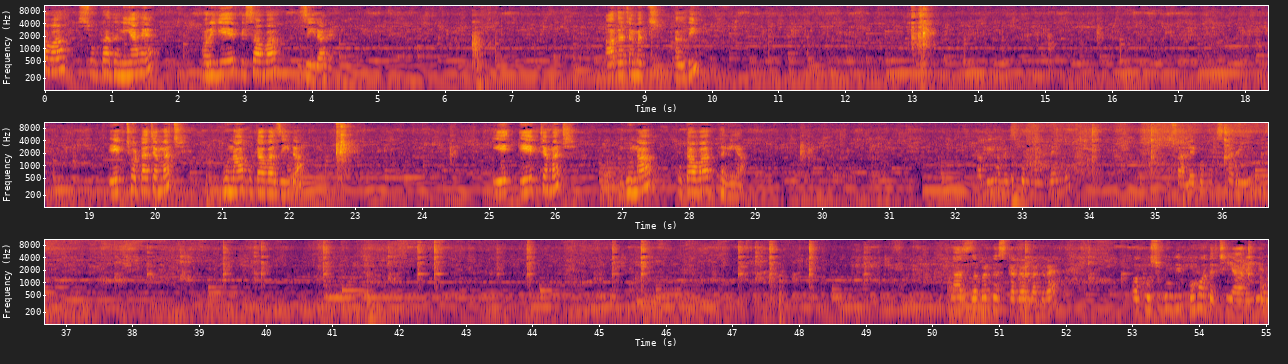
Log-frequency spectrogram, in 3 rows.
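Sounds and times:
background music: 0.0s - 55.0s
food frying: 0.0s - 55.0s
spatula scraping a pan: 32.1s - 50.6s, 51.3s - 53.1s.

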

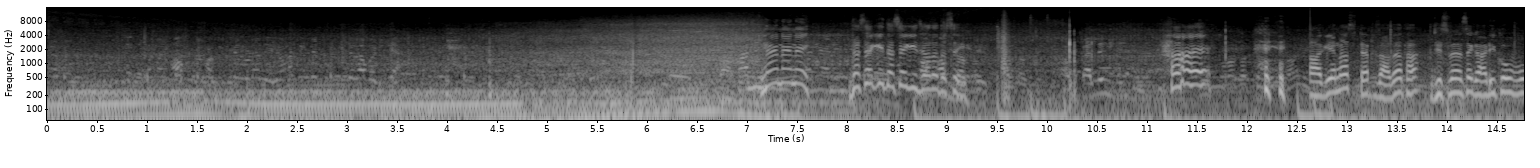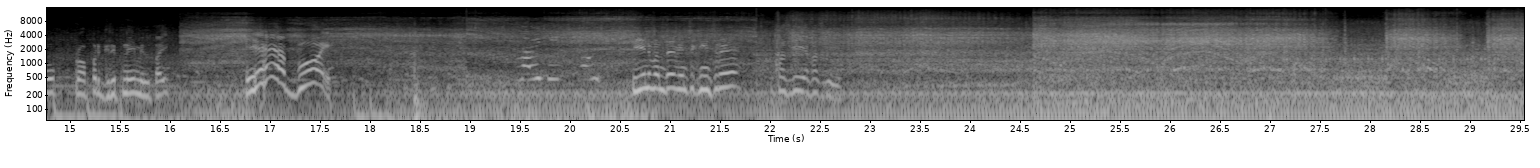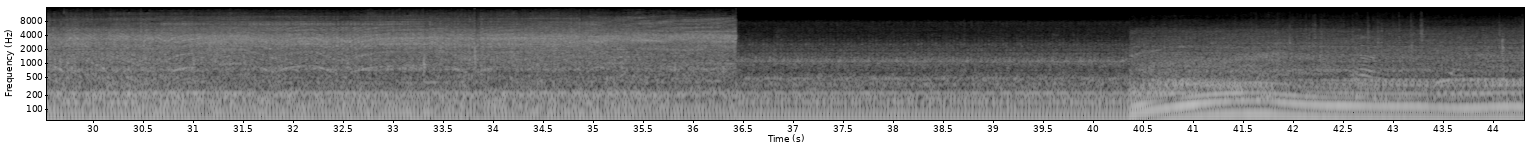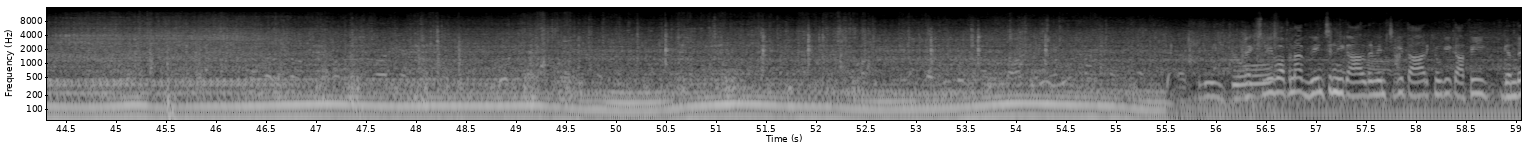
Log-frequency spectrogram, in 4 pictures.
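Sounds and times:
jeep engine revving: 0.0s - 36.6s, 40.0s - 59.0s.

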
